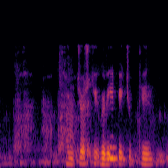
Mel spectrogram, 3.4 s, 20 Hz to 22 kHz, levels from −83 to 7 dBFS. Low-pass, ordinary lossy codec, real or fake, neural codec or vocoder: 7.2 kHz; Opus, 64 kbps; fake; autoencoder, 22.05 kHz, a latent of 192 numbers a frame, VITS, trained on one speaker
